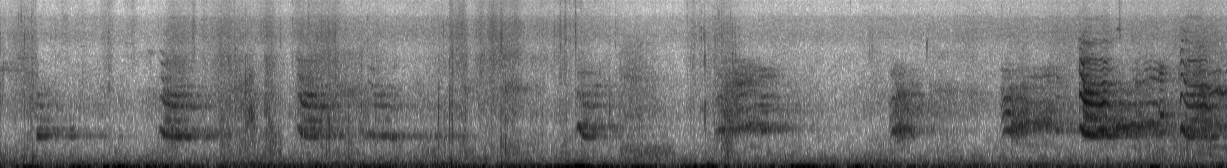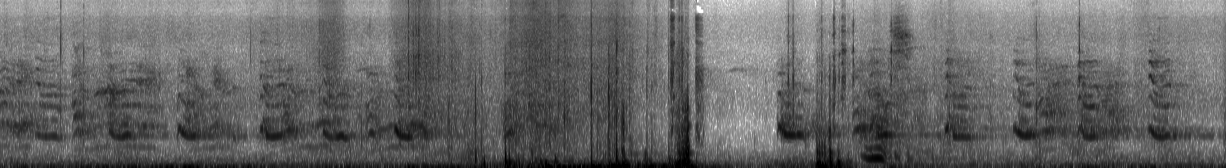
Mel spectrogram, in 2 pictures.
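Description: Beagles baying on a rabbit's trail, a run of short, repeated calls that grows busier from about ten seconds in: the pack in full cry, taken for the rabbit they had been chasing. A loud rushing noise cuts in for a couple of seconds near the end.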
